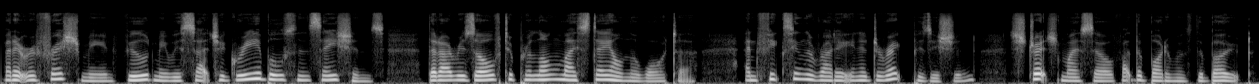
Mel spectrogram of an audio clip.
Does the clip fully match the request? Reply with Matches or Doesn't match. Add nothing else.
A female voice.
Matches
